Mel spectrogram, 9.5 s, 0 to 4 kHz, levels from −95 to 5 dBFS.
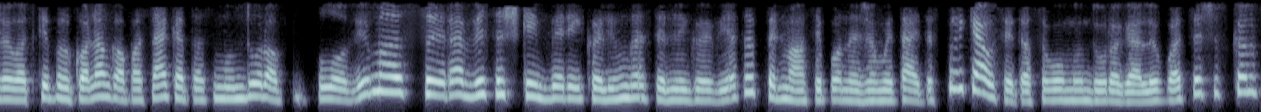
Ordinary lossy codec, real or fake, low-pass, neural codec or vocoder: MP3, 32 kbps; fake; 3.6 kHz; codec, 24 kHz, 0.5 kbps, DualCodec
